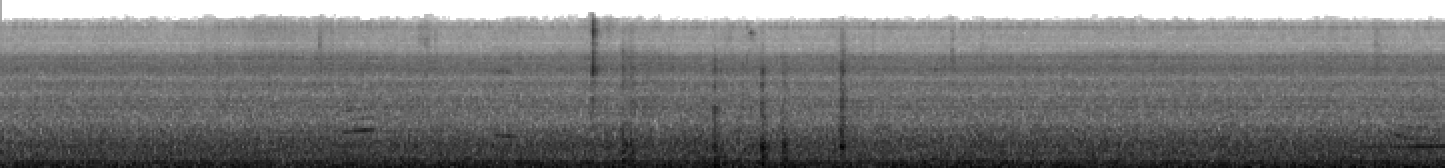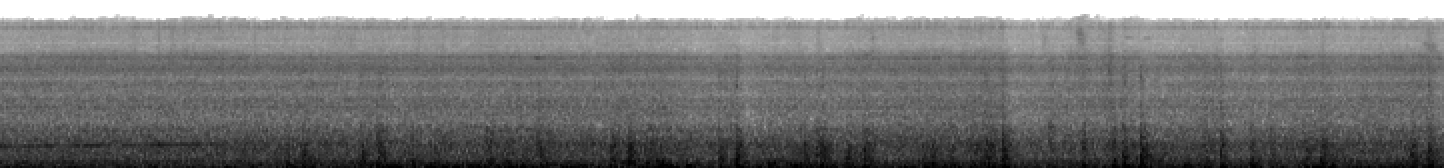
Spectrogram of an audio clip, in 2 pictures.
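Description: Cabin noise inside a Shinkansen car as the train pulls out of the station and picks up speed: a steady rumble with a few sharp clicks over the track and a faint rising motor whine. The rumble grows louder and rougher in the second half as the train gathers speed.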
